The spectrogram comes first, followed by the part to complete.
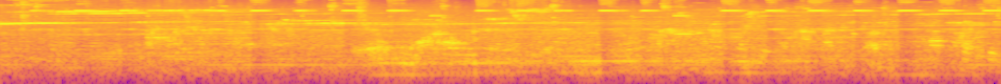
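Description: Indistinct chatter of people in a busy room, with a high-pitched beep repeating about twice a second behind it.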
